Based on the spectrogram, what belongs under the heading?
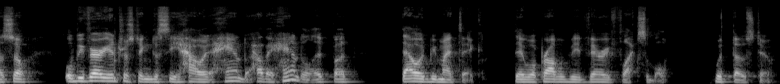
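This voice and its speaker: A man hosting a casual sports podcast, thinking aloud in a conversational way and sounding a little out of breath. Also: medium pitch. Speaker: podcast host.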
